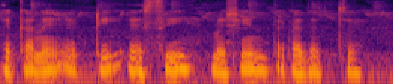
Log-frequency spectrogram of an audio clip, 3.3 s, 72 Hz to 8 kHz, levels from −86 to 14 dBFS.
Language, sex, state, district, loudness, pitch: Bengali, male, Assam, Hailakandi, -17 LUFS, 135 Hz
